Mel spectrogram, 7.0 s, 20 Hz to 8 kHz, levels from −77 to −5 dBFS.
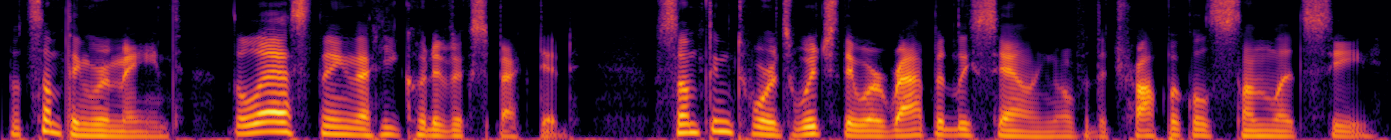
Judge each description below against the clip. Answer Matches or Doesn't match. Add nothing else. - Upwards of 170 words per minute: Matches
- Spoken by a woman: Doesn't match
